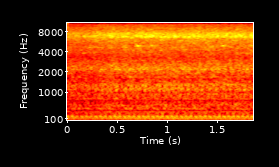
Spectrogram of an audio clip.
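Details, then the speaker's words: 24-valve Cummins diesel after installing DDP 50hp nozzles (4200 psi pop) to cure idle miss, Quadzilla tuner: steady even low rumble, idle noticeably lower, about 850 rpm versus factory 900, no misses; normal idle. "I noticed the idol is remarkably lower"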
